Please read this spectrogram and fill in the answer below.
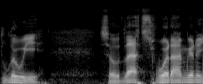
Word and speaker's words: Louis: common but Jeff assures me that it is pronounced Louis so that's what I'm gonna use here in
